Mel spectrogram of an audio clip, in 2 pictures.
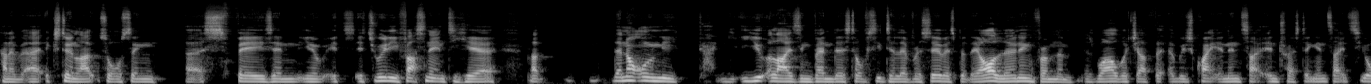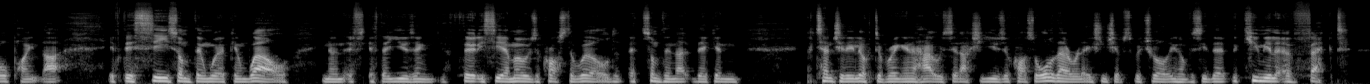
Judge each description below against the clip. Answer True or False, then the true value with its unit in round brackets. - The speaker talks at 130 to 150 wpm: False (205 wpm)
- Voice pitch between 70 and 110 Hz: False (130 Hz)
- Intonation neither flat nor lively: False (2.1 semitones)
